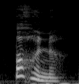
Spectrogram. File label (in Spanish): fácil, Mixe, Mujer; INALI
